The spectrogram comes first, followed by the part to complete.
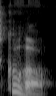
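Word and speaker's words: Cujo: It's not supposed to be pronounced Kujo. It's Kuho.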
